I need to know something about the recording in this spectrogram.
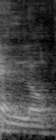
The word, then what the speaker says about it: Biello: Tell you what, if you have an espresso in the morning, you'll be able to say his name. Biello. There you go, little Illy coffee.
